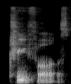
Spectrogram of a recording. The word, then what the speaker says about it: Trefoils: That's why I got outside and got her 2 boxes of her favorite ones, which is trefoils. Trefoils is the actual pronunciation.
